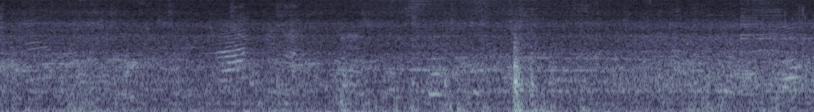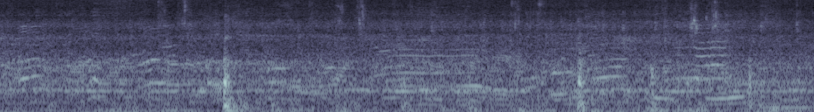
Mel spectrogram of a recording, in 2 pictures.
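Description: Junior roller coaster train climbing its lift hill: a steady rumble with sharp clanks every couple of seconds, under riders' voices.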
